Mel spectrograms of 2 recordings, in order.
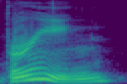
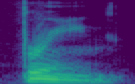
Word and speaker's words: bring: So when you see words like wing, sing, and bring, you see the combination of ing, you know it's a long E sound like green beans.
